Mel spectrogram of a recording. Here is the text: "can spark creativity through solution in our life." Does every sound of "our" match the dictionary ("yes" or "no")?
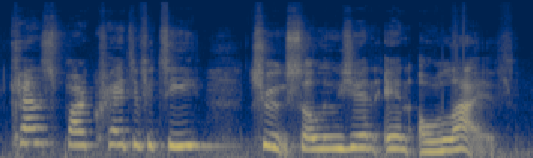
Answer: no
